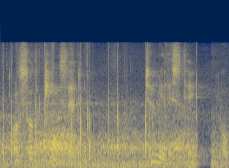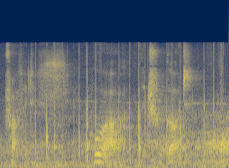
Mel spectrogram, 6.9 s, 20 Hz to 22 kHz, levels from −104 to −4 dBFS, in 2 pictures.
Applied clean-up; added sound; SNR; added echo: none; Livestock, farm animals, working animals; -1 dB; none.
